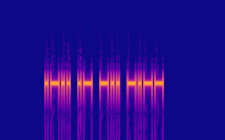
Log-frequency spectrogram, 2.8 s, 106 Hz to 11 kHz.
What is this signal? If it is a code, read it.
Morse code, heard as a keyed tone, about 34 wpm, 700 Hz. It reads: LADY
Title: Four Letter Words - 35wpm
